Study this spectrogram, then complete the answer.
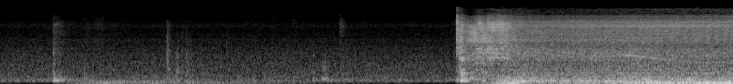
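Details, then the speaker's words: First start after Weber carburetor rebuild (new gaskets and O-rings for a top-plate fuel leak, float reset to factory level), air filter left off: quiet clicks, then engine catches at once into a full, even idle with no stumble or misfire. "we're gonna leave the filter off for a few minutes and then trying to start it up see if it needs any adjustments"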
